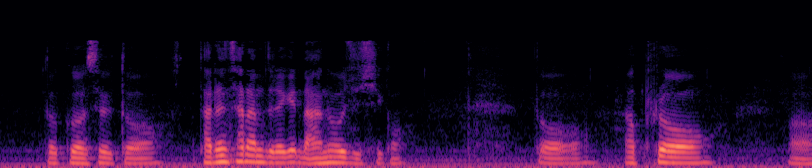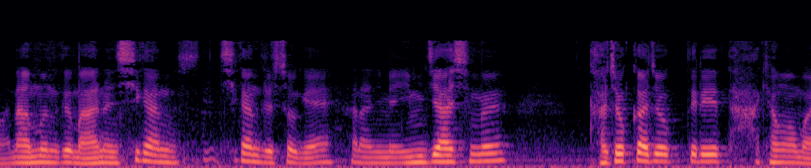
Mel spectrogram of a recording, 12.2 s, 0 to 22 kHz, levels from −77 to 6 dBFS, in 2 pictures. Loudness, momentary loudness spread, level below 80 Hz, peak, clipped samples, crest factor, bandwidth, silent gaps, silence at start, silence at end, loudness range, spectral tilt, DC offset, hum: -21 LUFS; 16 LU; -40 dBFS; -4 dBFS; under 0.1%; 18 dB; 8.2 kHz; none; 0 s; 0 s; 5 LU; -7.5 dB/octave; under 0.1%; none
